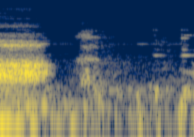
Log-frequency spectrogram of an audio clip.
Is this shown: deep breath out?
yes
